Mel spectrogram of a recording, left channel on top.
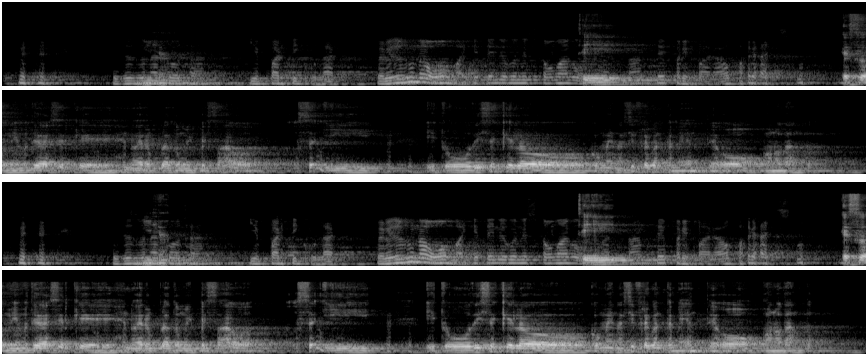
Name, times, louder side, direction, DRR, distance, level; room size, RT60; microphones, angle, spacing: voice 1, 1.1-2.0 2.5-3.3 3.7-8.0 9.7-9.8 11.8-11.9 12.7-12.8, right 1 dB, 40° right, 4 dB, 1.2 m, -33 dB
voice 2, 5.8-6.1 8.4-11.2 11.5-12.3 12.9-16.8, right 2 dB, 90° right, 6 dB, 1.7 m, -22 dB
28.5 x 20.5 x 7.3 m, 2.2 s
head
